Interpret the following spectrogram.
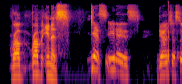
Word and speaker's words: Rob Innes: that's how you pronounce tell me if you pronounce it right or wrong rob innis yes it is gotcha so you you've been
